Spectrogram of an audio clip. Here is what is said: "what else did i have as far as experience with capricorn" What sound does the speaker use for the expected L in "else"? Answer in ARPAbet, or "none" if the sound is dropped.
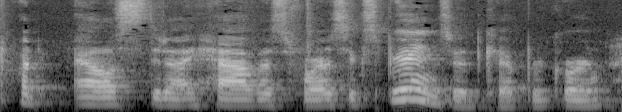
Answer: L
